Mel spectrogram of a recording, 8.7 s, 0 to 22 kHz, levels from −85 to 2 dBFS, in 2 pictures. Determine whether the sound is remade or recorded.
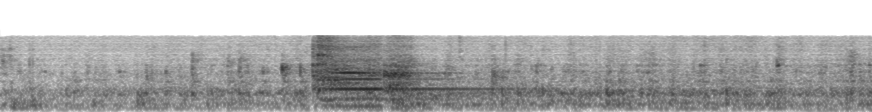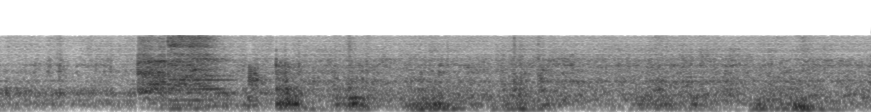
remade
